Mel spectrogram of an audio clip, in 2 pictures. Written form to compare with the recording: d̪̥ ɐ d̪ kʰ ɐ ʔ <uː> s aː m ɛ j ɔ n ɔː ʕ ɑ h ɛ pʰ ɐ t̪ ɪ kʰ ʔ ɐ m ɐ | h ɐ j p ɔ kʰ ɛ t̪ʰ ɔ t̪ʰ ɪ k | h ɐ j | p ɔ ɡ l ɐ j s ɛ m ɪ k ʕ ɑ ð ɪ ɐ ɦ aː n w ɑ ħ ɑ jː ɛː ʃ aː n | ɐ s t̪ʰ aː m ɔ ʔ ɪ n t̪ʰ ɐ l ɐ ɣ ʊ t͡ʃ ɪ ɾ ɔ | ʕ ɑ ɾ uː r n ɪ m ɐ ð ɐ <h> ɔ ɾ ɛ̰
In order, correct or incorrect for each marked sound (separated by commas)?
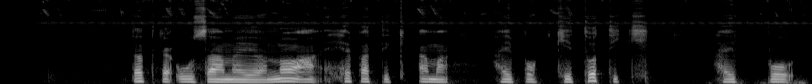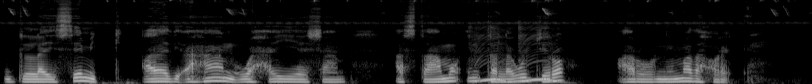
correct, correct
